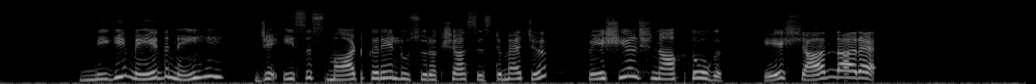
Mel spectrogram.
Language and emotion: Dogri, surprised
